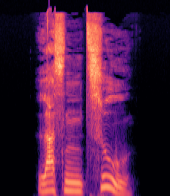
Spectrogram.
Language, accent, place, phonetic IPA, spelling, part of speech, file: German, Germany, Berlin, [ˌlasn̩ ˈt͡suː], lassen zu, verb, De-lassen zu.ogg
- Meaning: inflection of zulassen: 1. first/third-person plural present 2. first/third-person plural subjunctive I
